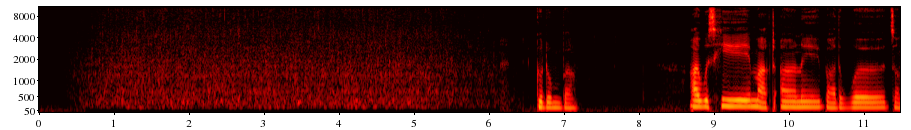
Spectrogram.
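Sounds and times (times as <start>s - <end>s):
river water rushing with fine bubbling: 0.5s - 6.2s
speech: 6.6s - 7.3s, 8.7s - 11.4s.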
